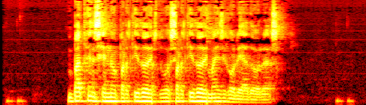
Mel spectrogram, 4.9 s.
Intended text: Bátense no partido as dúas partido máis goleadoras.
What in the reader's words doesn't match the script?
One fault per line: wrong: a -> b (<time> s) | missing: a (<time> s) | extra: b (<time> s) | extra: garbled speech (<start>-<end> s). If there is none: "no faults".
no faults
